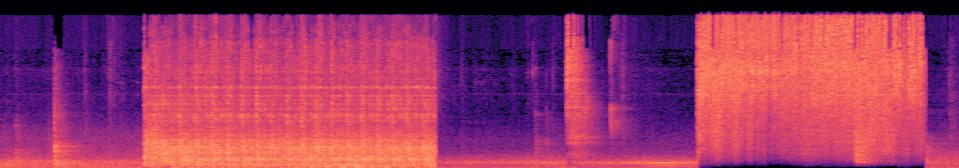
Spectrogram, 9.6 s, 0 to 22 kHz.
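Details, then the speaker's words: 2002 Polaris Scrambler 400 4x4 ATV with about 110 psi compression, new spark plug fitted; catches and runs a few seconds with a fast even putter, then cuts out to hiss and silence; owner suspects flooding wetting the plug. "all right so we put a new plug in and it fired up instantly and then died again almost like it's flooding out"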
